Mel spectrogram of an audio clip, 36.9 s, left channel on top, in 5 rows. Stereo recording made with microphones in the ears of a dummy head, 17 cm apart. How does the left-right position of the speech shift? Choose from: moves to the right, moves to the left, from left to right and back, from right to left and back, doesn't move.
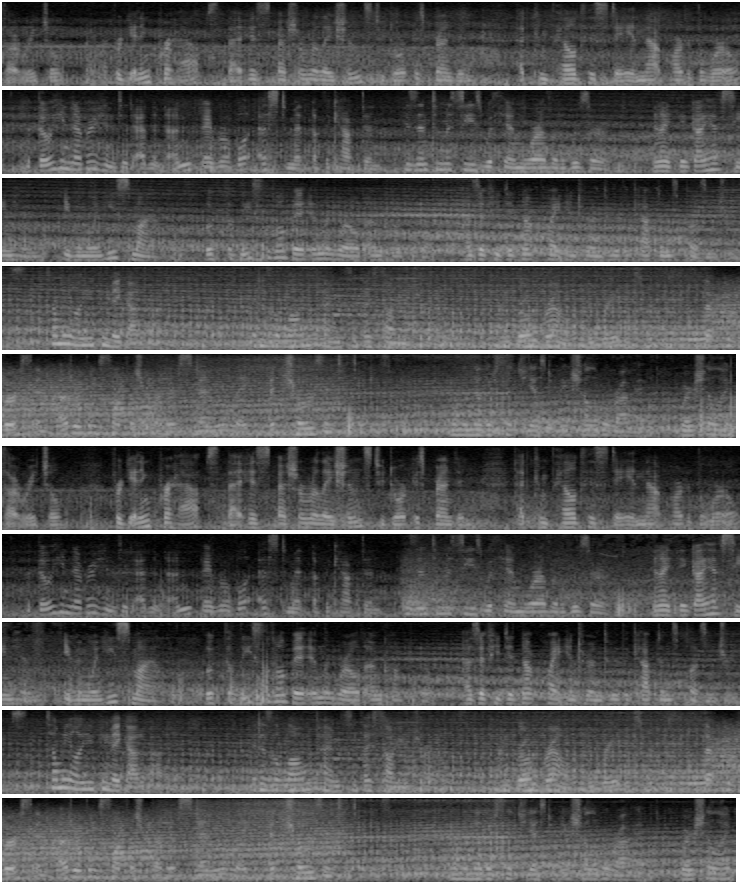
from right to left and back.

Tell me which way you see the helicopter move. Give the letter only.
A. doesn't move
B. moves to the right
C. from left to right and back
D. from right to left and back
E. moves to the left
B.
